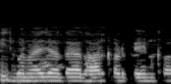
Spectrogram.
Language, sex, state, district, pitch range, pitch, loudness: Hindi, male, Bihar, Jahanabad, 165-175 Hz, 170 Hz, -20 LUFS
